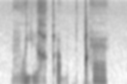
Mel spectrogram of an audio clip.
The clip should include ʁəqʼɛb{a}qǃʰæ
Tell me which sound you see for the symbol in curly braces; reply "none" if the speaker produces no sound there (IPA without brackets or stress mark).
ʌ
